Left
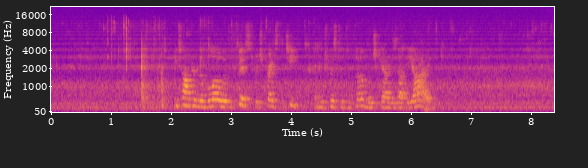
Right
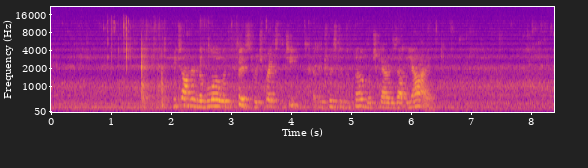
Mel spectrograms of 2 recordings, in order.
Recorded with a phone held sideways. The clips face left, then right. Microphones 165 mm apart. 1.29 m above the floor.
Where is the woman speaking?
80° right, 6.5 m; by 6.4 s 65° right (ahead or behind), 9 m.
